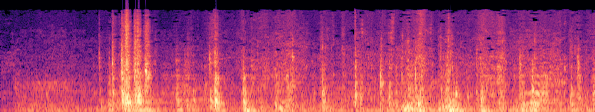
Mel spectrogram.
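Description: A car door and the car's body being handled: a run of irregular knocks and clicks begins about a second in, over a low steady hum.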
